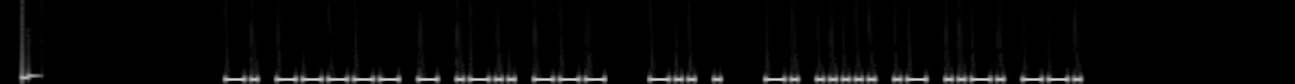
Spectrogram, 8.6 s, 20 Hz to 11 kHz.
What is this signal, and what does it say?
Morse code, heard as a keyed tone, about 27 wpm, 700 Hz. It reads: N0TLO DE N5AFG
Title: USA Callsign DE Callsign - 5 Characters - 28wpm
